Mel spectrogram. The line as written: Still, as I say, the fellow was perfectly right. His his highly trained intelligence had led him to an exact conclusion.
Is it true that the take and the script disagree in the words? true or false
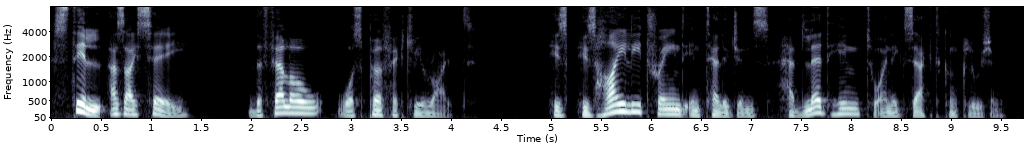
false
